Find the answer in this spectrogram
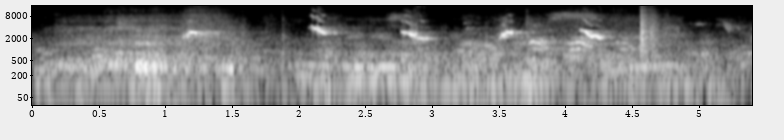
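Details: Caged red-cowled cardinal, a five-year veteran, delivering açoite-style song: a series of quick, clipped falling whistles spaced under a second apart, with faint background noise and one sharp click.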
